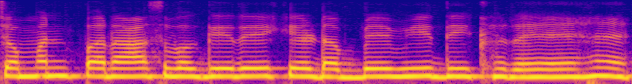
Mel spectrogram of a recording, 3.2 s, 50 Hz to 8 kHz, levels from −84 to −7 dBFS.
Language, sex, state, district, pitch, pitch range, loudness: Hindi, female, Jharkhand, Deoghar, 240 Hz, 235-245 Hz, -11 LUFS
